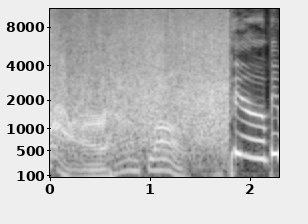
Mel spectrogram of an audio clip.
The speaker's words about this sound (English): Let's get out a round of applause.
